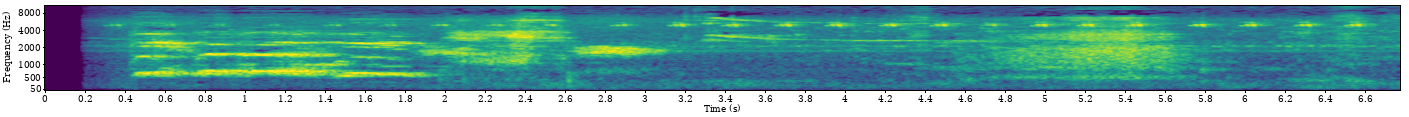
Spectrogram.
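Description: A rooster gives one loud, harsh crow lasting about a second and a half, followed by softer clucks and rustling, with crickets ticking steadily throughout.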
